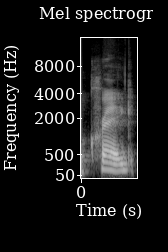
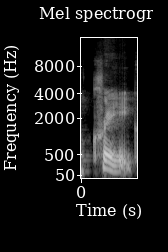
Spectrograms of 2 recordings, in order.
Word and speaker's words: Craig: A while ago, I made some videos about people saying Daniel Craig instead of Daniel Craig, which is the way the actor himself pronounces it.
